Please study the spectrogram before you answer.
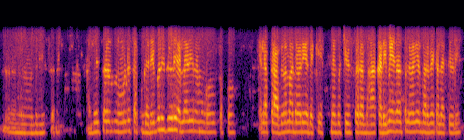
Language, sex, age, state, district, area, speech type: Kannada, female, 30-45, Karnataka, Gulbarga, urban, conversation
